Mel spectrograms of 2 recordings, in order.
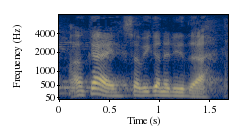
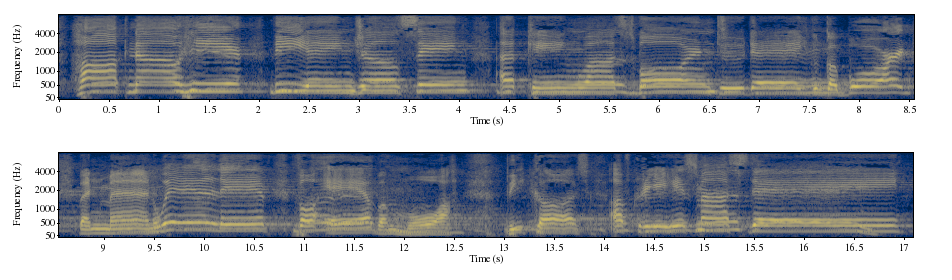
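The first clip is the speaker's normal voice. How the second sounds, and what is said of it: Singing in a Boney M-style accent. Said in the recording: “I sing it a bit with the Boney M accent.”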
